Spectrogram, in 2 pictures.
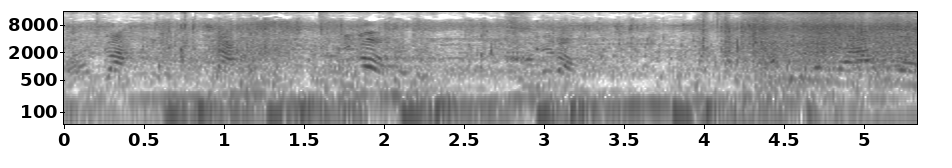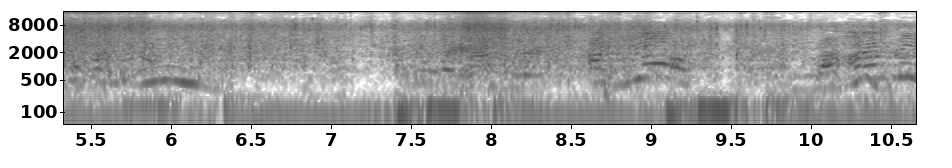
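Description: Children splashing and shouting in a swimming pool, with the splashing heaviest around the middle. Background music with a steady bass line runs underneath.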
